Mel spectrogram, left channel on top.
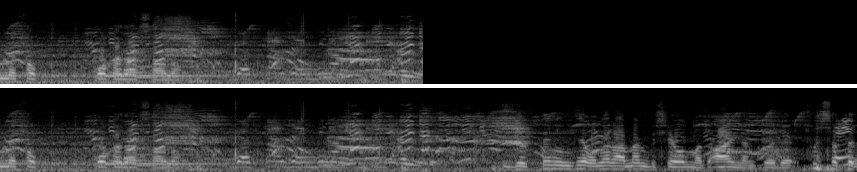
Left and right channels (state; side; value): drops out; left; at 4.2 s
